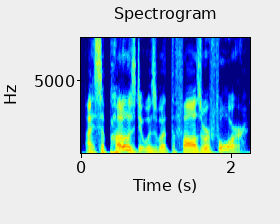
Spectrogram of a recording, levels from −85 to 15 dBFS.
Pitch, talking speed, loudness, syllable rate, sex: 150 Hz, 240 wpm, -17 LUFS, 5.6 syllables/s, male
